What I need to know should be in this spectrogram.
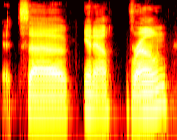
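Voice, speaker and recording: A middle-aged man from the Bahamas with a Bahamian accent, a guest in an interview who tells his story in a relaxed way with many fillers. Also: lowish voice, slow pace, clean tone. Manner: relaxed storytelling with frequent "uh" and "you know". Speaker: guest, concert promoter. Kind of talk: casual interview conversation.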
